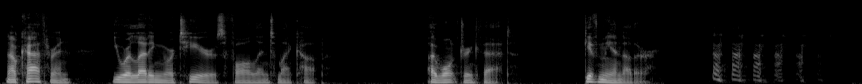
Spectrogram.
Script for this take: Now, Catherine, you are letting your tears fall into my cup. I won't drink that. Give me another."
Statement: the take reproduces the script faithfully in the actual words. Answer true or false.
true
